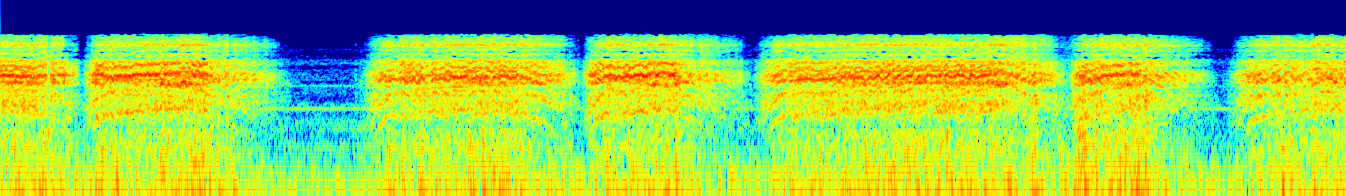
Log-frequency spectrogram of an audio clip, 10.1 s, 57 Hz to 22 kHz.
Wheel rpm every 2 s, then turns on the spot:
130, 70, 100, 150, 100.
none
